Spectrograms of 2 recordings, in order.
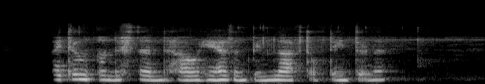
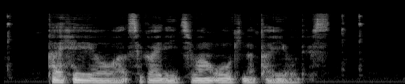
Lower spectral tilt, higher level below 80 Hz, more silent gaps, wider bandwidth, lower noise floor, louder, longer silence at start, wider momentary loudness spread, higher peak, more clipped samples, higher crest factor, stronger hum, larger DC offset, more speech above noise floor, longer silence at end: about the same, -6.5 dB/octave vs -5.5 dB/octave; second, -68 dBFS vs -36 dBFS; neither; second, 7 kHz vs 11.5 kHz; first, -74 dBFS vs -45 dBFS; about the same, -24 LUFS vs -23 LUFS; first, 0.55 s vs 0.05 s; second, 12 LU vs 20 LU; about the same, -6 dBFS vs -4 dBFS; neither; about the same, 18 dB vs 20 dB; neither; neither; first, 51 dB vs 23 dB; first, 0.6 s vs 0.45 s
